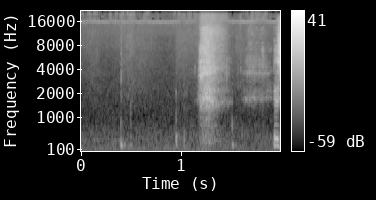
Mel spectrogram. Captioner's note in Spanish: Dave suspira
